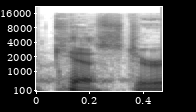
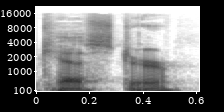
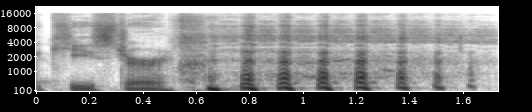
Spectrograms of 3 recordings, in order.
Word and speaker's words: Koester: in the fourth gospel and how do you pronounce the author's name i'm going to mess it up uh kester it's craig kester i don't want to say keister well you could i could say easter but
